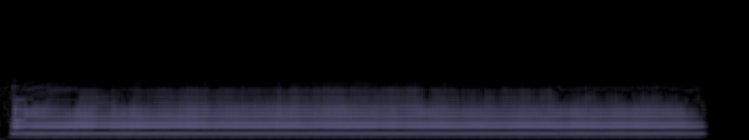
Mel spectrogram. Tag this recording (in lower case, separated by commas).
music, brass instrument, musical instrument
